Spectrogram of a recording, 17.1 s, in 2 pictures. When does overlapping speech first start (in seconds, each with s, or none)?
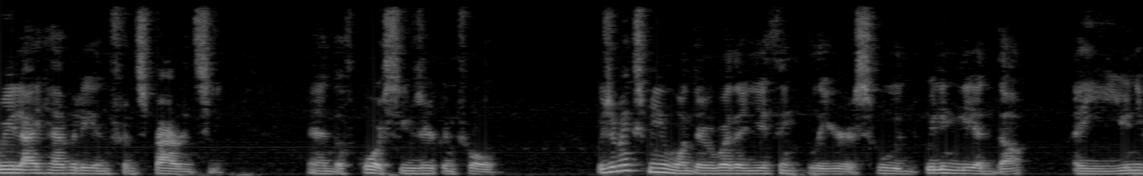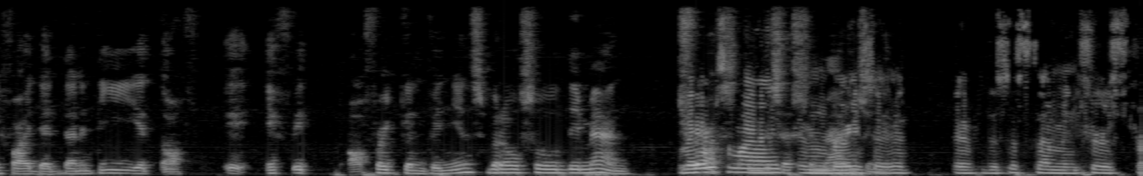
13.7 s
